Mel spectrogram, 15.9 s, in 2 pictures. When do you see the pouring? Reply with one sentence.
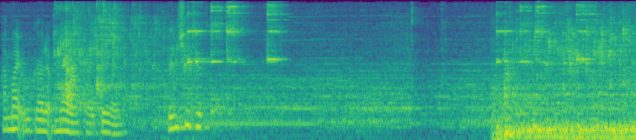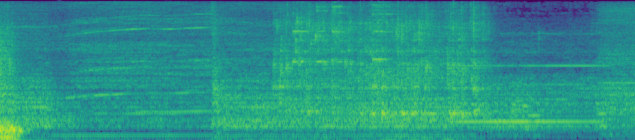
You can hear the pouring from 0.7 to 2.4 s, from 6.1 to 8.2 s and from 11.3 to 14.1 s.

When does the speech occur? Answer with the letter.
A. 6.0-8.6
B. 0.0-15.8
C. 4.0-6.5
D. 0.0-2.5
D.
